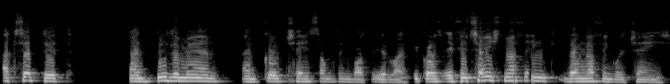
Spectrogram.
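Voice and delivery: ordinary talk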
